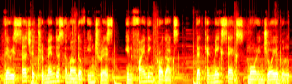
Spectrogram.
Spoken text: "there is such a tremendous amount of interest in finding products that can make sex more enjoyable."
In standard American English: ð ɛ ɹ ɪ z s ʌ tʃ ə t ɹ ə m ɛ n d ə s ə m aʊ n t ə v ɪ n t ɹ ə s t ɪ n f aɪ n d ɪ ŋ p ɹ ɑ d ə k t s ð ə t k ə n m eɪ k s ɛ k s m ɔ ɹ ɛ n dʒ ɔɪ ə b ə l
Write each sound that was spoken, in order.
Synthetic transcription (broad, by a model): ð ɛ ɹ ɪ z s ʌ tʃ ə t ɹ ə m ɛ n d ə s ə m aʊ n t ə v ɪ n t ɹ ə s t ɪ n f aɪ n d ɪ ŋ p ɹ ɑ d ə k t s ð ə t k ə n m eɪ k s ɛ k s m ɔ ɹ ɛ n dʒ ɔɪ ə b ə l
